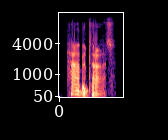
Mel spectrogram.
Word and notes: habitat: British English

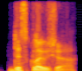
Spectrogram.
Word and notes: disclosure: British English

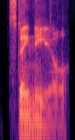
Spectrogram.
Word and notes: staniel: British English

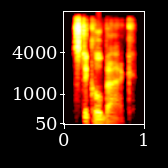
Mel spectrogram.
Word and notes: stickleback: British English

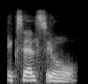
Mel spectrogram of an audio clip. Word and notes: excelsior: Indian

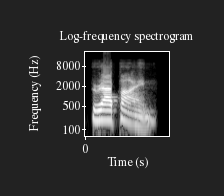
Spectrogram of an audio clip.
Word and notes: rapine: Indian

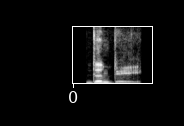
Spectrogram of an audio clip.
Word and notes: dandy: British English

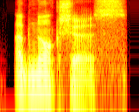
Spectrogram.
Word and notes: obnoxious: British English

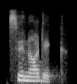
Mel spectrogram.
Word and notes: synodic: Indian

